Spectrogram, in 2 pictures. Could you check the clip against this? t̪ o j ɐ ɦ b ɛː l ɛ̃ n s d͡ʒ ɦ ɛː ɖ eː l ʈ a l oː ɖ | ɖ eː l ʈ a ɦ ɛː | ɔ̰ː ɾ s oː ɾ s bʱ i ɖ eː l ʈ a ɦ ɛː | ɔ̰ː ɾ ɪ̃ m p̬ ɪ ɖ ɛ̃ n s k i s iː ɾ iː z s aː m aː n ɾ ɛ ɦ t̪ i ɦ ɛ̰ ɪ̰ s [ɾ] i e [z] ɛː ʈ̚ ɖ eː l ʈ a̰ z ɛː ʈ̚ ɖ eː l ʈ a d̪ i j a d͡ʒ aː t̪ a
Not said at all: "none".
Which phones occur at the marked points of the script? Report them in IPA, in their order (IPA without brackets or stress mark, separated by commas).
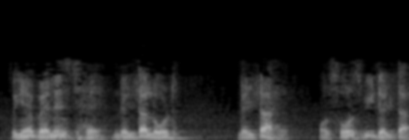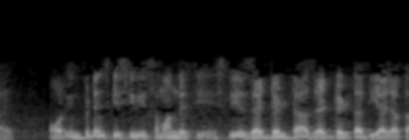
l, z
